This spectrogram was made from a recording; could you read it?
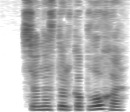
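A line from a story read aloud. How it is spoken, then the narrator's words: Strained forced words. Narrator (Russian): выдавила я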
